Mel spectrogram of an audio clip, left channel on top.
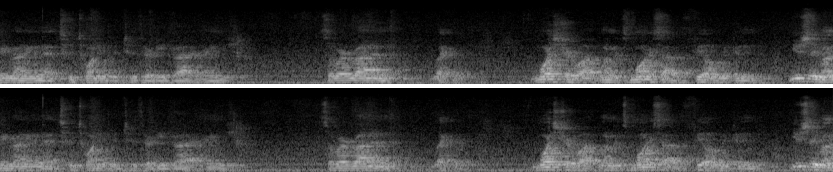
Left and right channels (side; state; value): both; normal; correlation 0.37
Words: be running in that 220 to 230 dry range. So we're running like moisture, when it's moist out of the field, we can usually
